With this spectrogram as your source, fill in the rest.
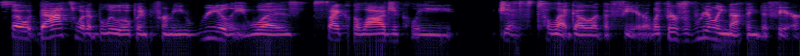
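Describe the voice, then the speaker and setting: Speaking with a Southern US accent, a woman keeps a moderate pace. Her very deep, low pitch makes very wide swings. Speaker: psychologist and entrepreneur. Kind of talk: podcast interview.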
